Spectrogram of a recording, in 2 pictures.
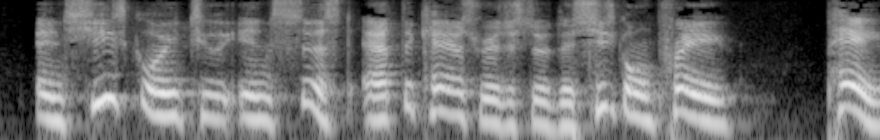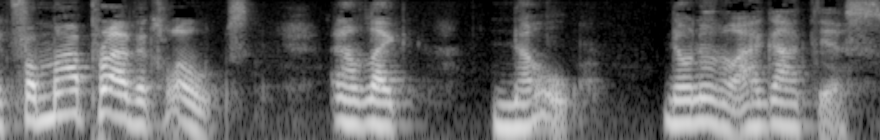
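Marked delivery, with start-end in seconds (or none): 6.9-8.9 drawn-out half-whispered tones. Retelling refusing a friend at the register: imitating own half-whisper. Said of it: "in whisper tones".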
